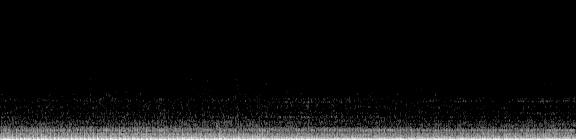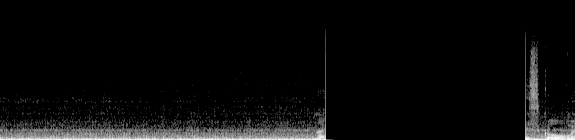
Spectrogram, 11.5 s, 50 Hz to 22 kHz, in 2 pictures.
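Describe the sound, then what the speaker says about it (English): A Honda Gold Wing F6B motorcycle passes close and loud, a steady deep engine rumble that runs continuously, then cuts to silence before briefly returning. "Wing F6B. Very nice bike, isn't it beautiful?"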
